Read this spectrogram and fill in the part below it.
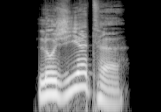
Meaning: inflection of logieren: 1. first/third-person singular preterite 2. first/third-person singular subjunctive II
- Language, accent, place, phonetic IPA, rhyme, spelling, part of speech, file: German, Germany, Berlin, [loˈʒiːɐ̯tə], -iːɐ̯tə, logierte, adjective / verb, De-logierte.ogg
